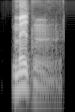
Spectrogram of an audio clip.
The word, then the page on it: midden: British English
